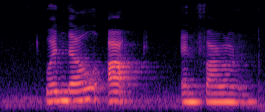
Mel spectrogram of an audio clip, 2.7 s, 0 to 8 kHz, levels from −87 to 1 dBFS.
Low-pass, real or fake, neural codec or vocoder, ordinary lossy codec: 7.2 kHz; real; none; none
